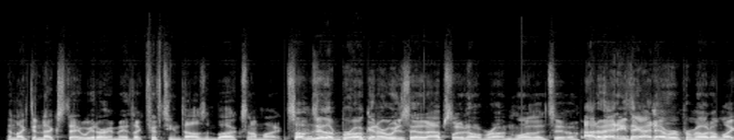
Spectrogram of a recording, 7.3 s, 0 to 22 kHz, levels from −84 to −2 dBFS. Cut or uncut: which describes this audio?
cut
